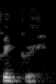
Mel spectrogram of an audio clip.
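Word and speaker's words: gris-gris: dolls are created as griskris pronounced greekry a form of talismanic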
